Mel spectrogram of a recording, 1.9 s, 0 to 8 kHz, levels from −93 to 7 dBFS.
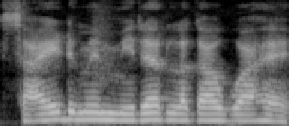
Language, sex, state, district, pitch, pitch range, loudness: Hindi, male, Bihar, Jamui, 155 Hz, 145-165 Hz, -23 LUFS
